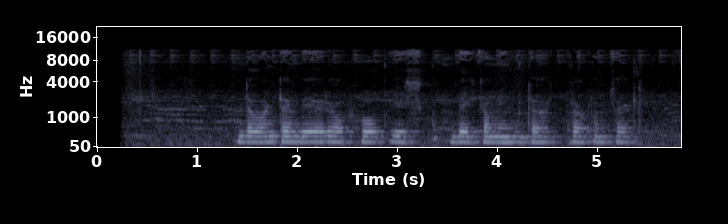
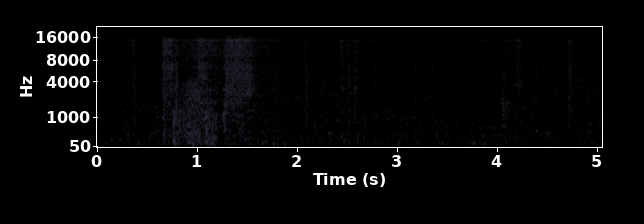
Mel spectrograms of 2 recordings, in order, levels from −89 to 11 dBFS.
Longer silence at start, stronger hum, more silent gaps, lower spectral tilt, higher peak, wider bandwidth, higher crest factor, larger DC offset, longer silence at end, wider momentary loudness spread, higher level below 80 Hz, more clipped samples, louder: first, 0.25 s vs 0.05 s; neither; neither; first, -6.5 dB/octave vs -0.5 dB/octave; first, -22 dBFS vs -48 dBFS; second, 11.5 kHz vs 16.5 kHz; about the same, 18 dB vs 20 dB; neither; about the same, 0 s vs 0 s; first, 19 LU vs 11 LU; first, -70 dBFS vs under -90 dBFS; neither; first, -39 LUFS vs -64 LUFS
